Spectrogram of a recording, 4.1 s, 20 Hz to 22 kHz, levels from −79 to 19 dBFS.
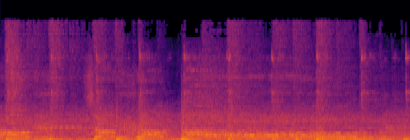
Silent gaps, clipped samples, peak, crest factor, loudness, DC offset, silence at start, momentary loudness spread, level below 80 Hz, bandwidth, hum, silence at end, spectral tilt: none; under 0.1%; 0 dBFS; 14 dB; -14 LUFS; under 0.1%; 0 s; 4 LU; -20 dBFS; 19.5 kHz; none; 0 s; -5 dB/octave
